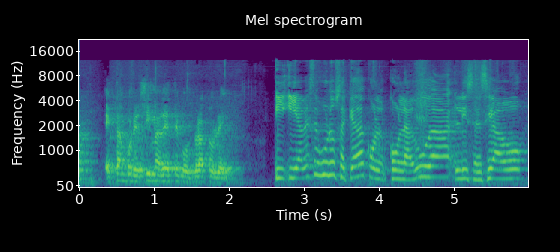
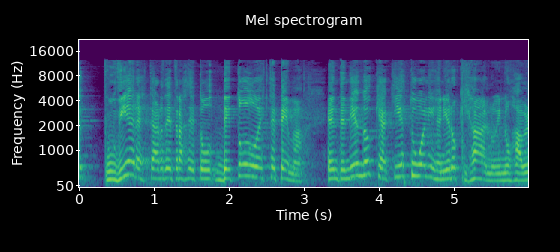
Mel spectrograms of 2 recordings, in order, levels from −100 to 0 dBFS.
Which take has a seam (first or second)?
first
